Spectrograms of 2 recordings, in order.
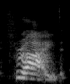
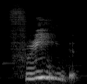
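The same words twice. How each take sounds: First: The vowel is an English 'eye' sound. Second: The vowel is a long 'ee' sound. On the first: The duck seems to be named after something cooked. The speaker calls it wrong. "my brain ... hasn't switched from English to German pronunciation. So I read fried" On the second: The duck has an ordinary personal name. The speaker calls it right. "In Germany, it will be pronounced Fried, like from Friedrich"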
